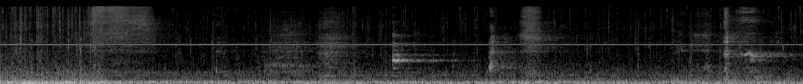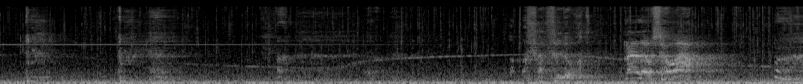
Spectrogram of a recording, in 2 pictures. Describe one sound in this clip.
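Punches and blows thud in a scuffle.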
